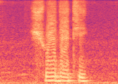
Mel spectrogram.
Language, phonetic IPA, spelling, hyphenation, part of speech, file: Georgian, [ʃʷe̞de̞tʰi], შვედეთი, შვე‧დე‧თი, proper noun, Ka-shvedeti.ogg
- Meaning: Sweden (a country in Scandinavia in Northern Europe)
